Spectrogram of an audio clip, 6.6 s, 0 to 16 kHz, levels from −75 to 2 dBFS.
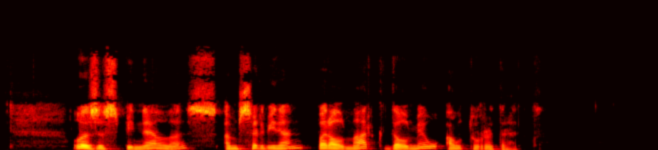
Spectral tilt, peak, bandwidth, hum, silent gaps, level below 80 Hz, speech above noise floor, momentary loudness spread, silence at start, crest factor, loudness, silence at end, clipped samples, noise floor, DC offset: -4.5 dB/octave; -6 dBFS; 11.5 kHz; none; none; -60 dBFS; 53 dB; 18 LU; 0.1 s; 20 dB; -23 LUFS; 1.2 s; under 0.1%; -77 dBFS; under 0.1%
